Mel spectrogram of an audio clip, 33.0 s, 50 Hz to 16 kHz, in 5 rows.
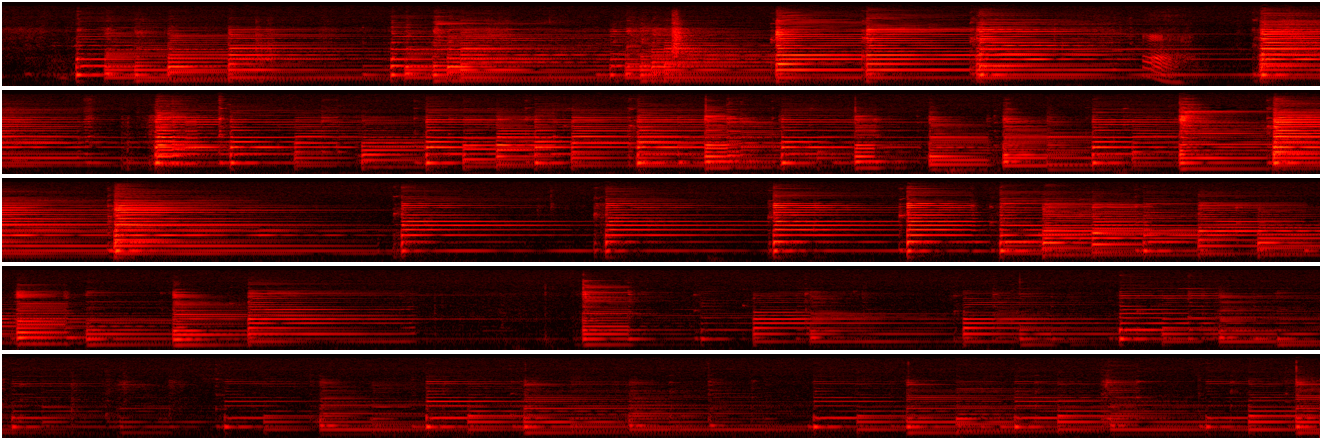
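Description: Solo banjo picked with fingerpicks: a steady run of plucked notes ringing out, starting just after the start, thinning out briefly about 22 seconds in, then picking up again.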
